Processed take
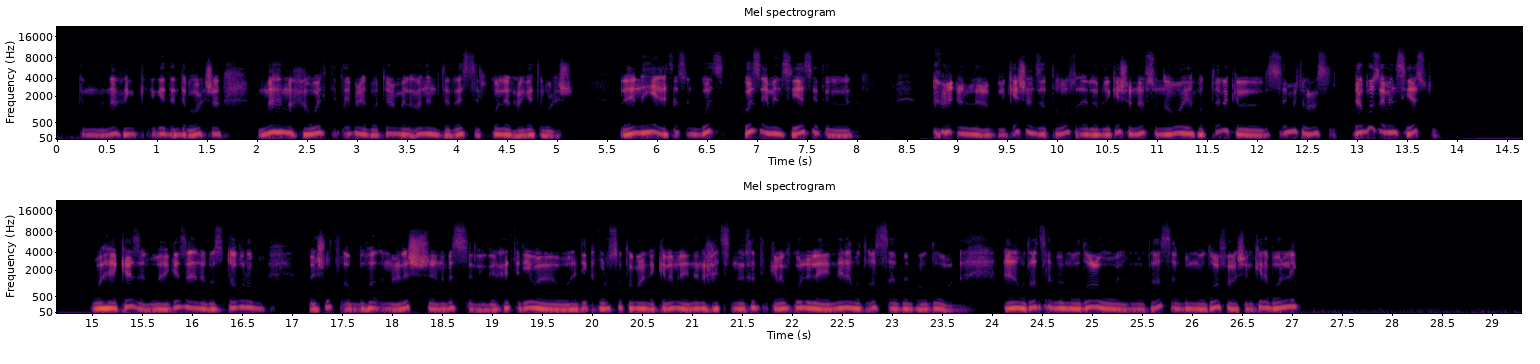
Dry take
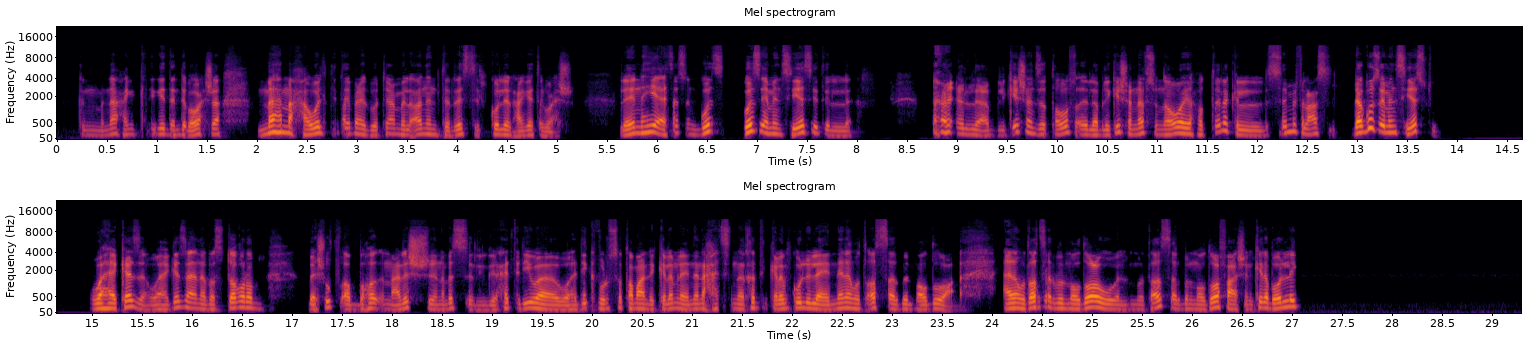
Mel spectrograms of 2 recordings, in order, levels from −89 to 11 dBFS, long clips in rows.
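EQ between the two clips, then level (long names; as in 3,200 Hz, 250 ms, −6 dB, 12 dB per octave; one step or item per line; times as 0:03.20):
elliptic band-stop filter 130–2,800 Hz, stop band 80 dB
high-frequency loss of the air 110 metres
parametric band 250 Hz +8 dB 0.79 octaves
−2.5 dB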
